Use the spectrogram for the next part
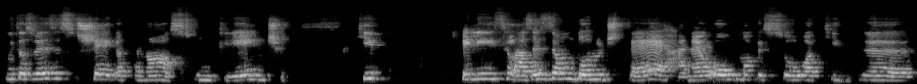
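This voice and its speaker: Casting: Brazilian woman, live stream instructor, conversational and explanatory, fairly high voice, roomy echo. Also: fairly even intonation, slow, fairly bright tone. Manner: conversational, often adding tag questions. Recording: echoey room sound.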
